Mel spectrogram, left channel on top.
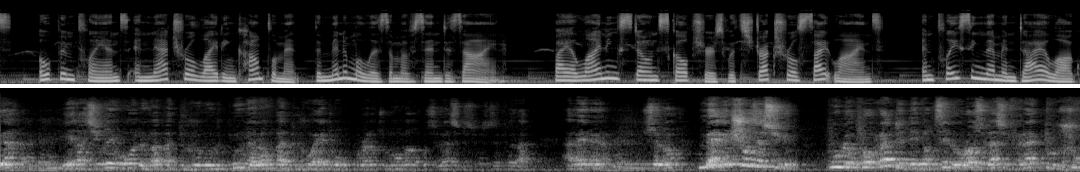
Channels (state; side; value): different; both; correlation -0.01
